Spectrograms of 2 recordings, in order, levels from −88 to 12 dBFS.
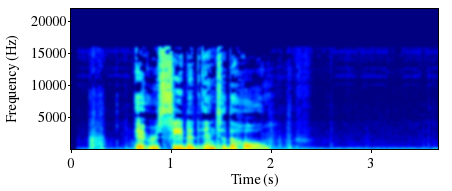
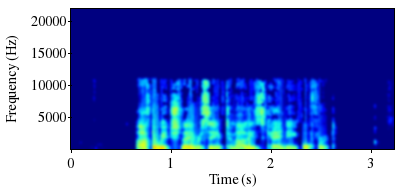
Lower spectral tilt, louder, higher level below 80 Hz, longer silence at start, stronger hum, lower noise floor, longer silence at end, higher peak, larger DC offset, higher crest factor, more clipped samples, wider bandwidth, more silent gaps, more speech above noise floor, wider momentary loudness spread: about the same, -3.5 dB/octave vs -3.5 dB/octave; first, -20 LUFS vs -27 LUFS; first, -50 dBFS vs -62 dBFS; second, 0.2 s vs 0.65 s; neither; second, -52 dBFS vs -81 dBFS; first, 1.45 s vs 0.65 s; first, -4 dBFS vs -10 dBFS; neither; about the same, 20 dB vs 20 dB; neither; first, 16.5 kHz vs 11.5 kHz; neither; second, 32 dB vs 55 dB; second, 8 LU vs 15 LU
